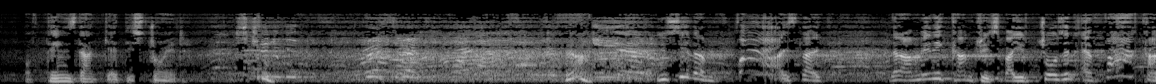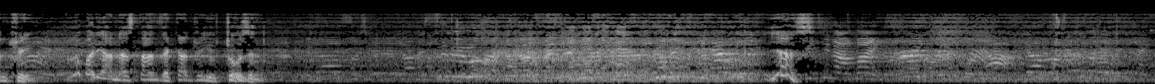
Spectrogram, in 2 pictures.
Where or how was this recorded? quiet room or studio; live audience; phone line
live audience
